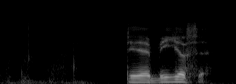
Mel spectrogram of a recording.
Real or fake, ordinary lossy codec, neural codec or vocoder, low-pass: fake; none; codec, 16 kHz, 0.7 kbps, FocalCodec; 7.2 kHz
